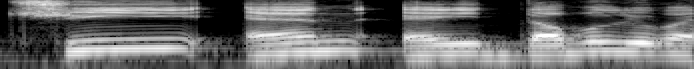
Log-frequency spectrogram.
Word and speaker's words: gnaw: 그 다음에 자, 여기 보면 GNAW가 있는데요. 여기서 G는 묵음이에요. 묵음. 그리고 NAW에서 이걸 어떻게 하냐면 N하고요. 약간 요렇게. 이게 여러분들 그 발음 기호거든요. gnaw 이렇게 발음합니다.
